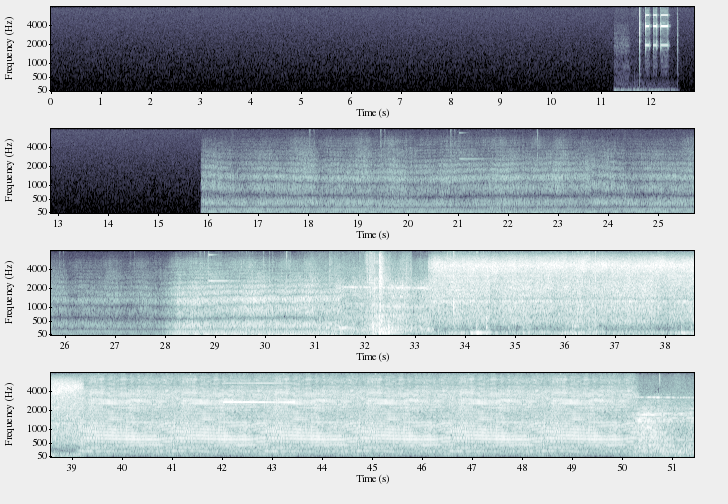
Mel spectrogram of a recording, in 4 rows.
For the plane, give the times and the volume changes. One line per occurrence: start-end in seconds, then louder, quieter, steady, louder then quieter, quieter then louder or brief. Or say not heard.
15.8-51.4 louder.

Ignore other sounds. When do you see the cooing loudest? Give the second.
32 s.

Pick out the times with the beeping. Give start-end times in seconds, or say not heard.
11.8-12.3, 42.0-43.2.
